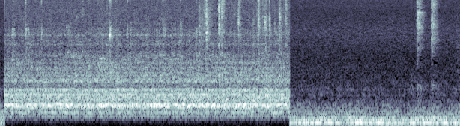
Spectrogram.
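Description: Computer mouse clicking a few times as calendar options are selected, two quick clicks near the end. A steady hum runs under the first four seconds and cuts off suddenly.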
